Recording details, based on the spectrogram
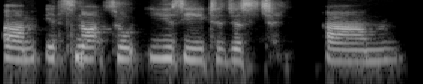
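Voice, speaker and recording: A woman's voice: mid-range voice, level tone, measured pace, no room sound, rough recording. A woman presenting a parenting workshop in a casual, chatty way, often acting out exchanges between parent and child, with frequent "um"s. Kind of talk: informal teaching talk.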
